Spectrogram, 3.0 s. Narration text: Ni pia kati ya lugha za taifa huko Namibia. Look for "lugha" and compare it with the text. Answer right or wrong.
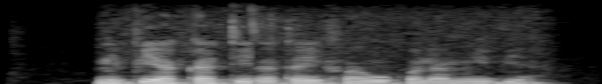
wrong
